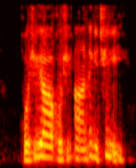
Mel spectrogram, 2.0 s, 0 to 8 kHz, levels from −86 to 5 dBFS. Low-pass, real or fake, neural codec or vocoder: 7.2 kHz; fake; vocoder, 22.05 kHz, 80 mel bands, HiFi-GAN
